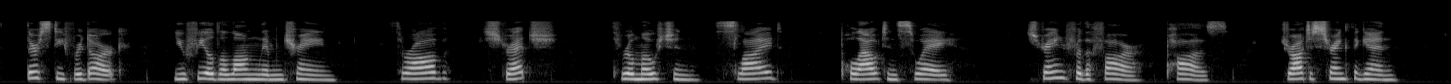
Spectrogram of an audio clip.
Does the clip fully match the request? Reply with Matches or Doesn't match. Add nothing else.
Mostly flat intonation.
Matches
